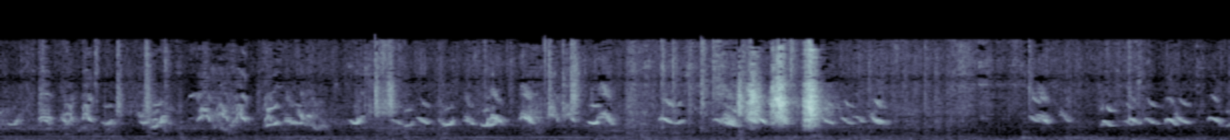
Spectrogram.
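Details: Many chicks peck at rice while peeping constantly, short high downslurred notes overlapping, with a cluster of louder clicking bursts midway.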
